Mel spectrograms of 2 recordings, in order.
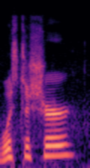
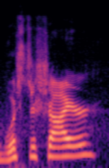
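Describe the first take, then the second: First: It is said the non-American way. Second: It is said the American way. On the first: "instead of" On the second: "in the U S I feel like we say"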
